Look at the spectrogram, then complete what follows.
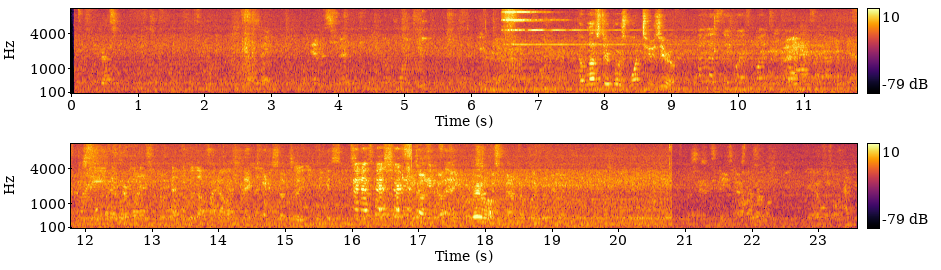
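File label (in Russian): волнительный разговор военных на военном корабле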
